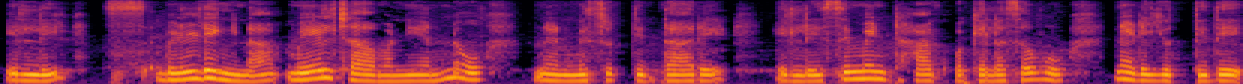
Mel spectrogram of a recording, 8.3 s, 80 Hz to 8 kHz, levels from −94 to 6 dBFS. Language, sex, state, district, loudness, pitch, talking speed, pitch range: Kannada, female, Karnataka, Dakshina Kannada, -17 LUFS, 170 Hz, 70 wpm, 160-205 Hz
